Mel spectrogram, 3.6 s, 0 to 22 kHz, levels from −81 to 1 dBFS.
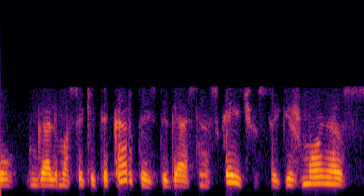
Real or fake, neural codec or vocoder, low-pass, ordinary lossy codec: real; none; 3.6 kHz; AAC, 32 kbps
